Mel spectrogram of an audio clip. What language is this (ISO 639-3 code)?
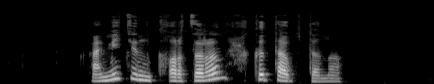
abk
